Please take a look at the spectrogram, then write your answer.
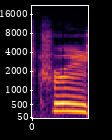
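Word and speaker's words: krewe: And that's crew spelled like a Marty GR. Marty GR crew. That's K R E W.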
